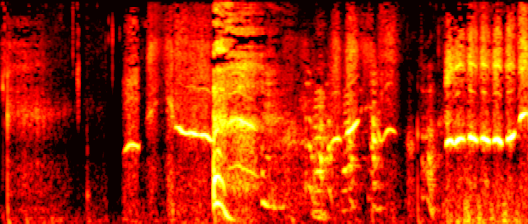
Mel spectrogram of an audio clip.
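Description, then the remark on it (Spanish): A clear message in Silbo whistled language, read out by a single whistler: gliding, speech-like tones that rise and fall, broken by brief pauses and a few chuckles, ending in a quick run of pulsed whistles. “La voy a leer con silbo.”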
